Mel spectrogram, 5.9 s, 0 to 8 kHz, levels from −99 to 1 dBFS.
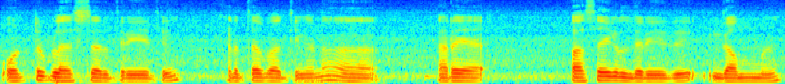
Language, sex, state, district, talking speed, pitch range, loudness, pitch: Tamil, male, Tamil Nadu, Kanyakumari, 100 wpm, 120-130 Hz, -20 LUFS, 125 Hz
